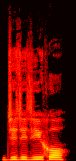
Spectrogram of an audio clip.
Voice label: "jiji jixo", Apatani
